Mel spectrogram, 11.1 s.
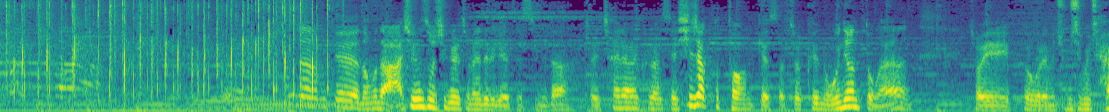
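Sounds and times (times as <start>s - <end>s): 
audience applause: 0.0s - 3.4s
speech: 3.0s - 11.0s.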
